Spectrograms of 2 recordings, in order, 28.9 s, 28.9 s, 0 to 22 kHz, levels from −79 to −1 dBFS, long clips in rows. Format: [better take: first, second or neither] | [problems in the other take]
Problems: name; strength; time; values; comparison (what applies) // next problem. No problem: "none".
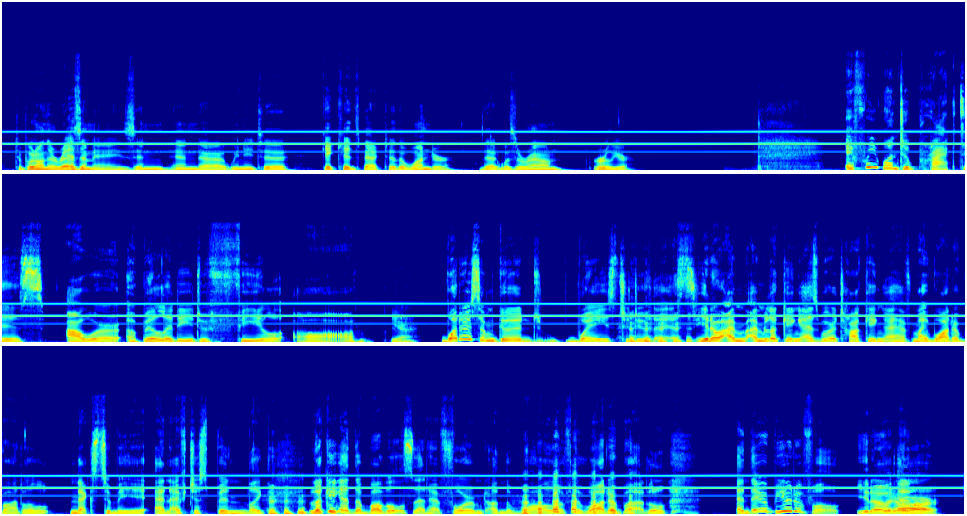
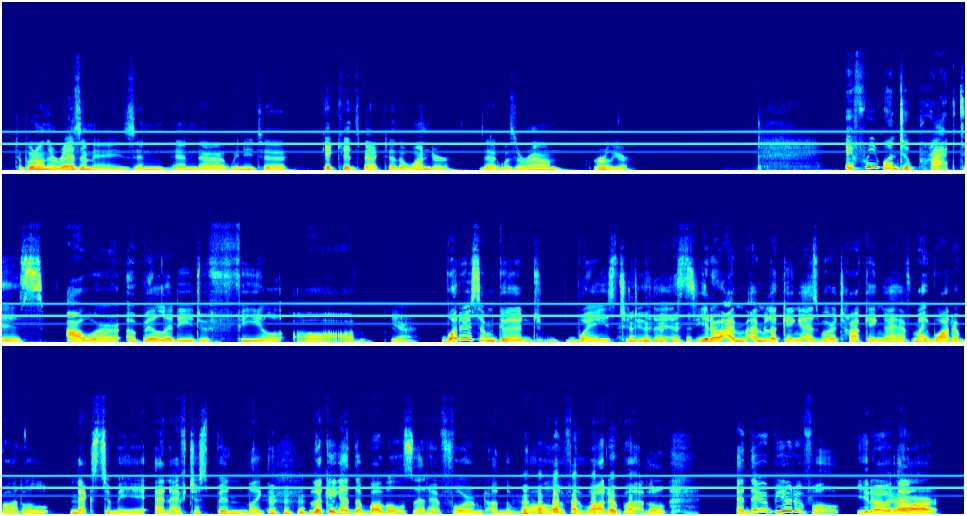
neither | high-pitched whine; noticeable; throughout; 3.5 kHz, 15 dB below the speech; the same in both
